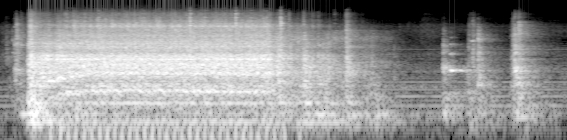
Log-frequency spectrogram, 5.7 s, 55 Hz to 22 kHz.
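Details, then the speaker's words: Oliver 77 tractor in cold snowy weather, after filing points, no choke as it seemed flooded: cranks and catches into a rough uneven chug that dies within about three seconds, then weak sputters; owner suspects fuel starvation, possibly frozen fuel. "I don't think it's getting enough fuel. It was so cold, the fuel free solid or what?"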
